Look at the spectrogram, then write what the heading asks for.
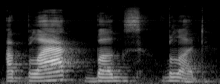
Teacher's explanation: These tongue twisters are with the sound B, which is a voiced bilabial sound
